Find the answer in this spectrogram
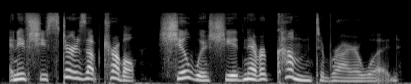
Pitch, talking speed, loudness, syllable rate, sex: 215 Hz, 205 wpm, -18 LUFS, 4.6 syllables/s, female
